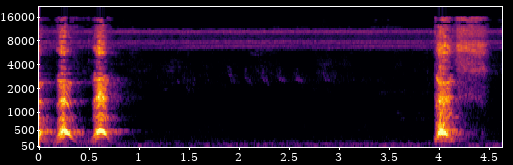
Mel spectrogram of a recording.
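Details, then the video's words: Tyrion, a one-year-old Boxer dog, barks territorially at a neighbouring cow to make it quiet: two quick deep barks in a row, then a long pause and a single bark. "Boxer dog barking telling cow to shut up"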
